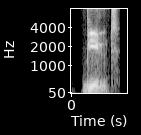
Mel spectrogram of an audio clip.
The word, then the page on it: beaut: British English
